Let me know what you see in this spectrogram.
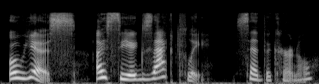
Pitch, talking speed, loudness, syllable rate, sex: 245 Hz, 150 wpm, -18 LUFS, 4.6 syllables/s, female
